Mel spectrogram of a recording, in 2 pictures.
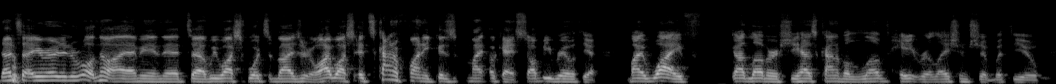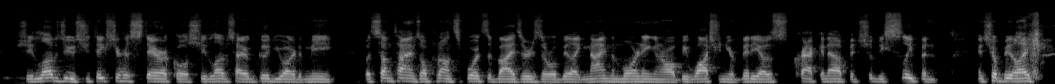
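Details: Adult man speaking; Normal conversational speech.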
